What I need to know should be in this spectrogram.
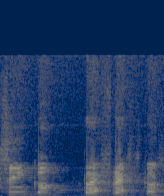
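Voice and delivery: slow, soft nasal mumble; nasal gangoso voice. Retold or imitated. Juanito repeats his order, a slow soft nasal voice. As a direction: let "cinco refrescos" fall slowly through the nose. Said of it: "era gangoso".

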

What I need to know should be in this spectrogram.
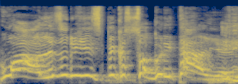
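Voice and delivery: mock Italian gushing over a tourist's Italian. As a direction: gush like a thrilled Italian. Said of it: "they're like".

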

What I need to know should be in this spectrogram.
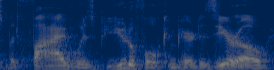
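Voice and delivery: normal talking voice

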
